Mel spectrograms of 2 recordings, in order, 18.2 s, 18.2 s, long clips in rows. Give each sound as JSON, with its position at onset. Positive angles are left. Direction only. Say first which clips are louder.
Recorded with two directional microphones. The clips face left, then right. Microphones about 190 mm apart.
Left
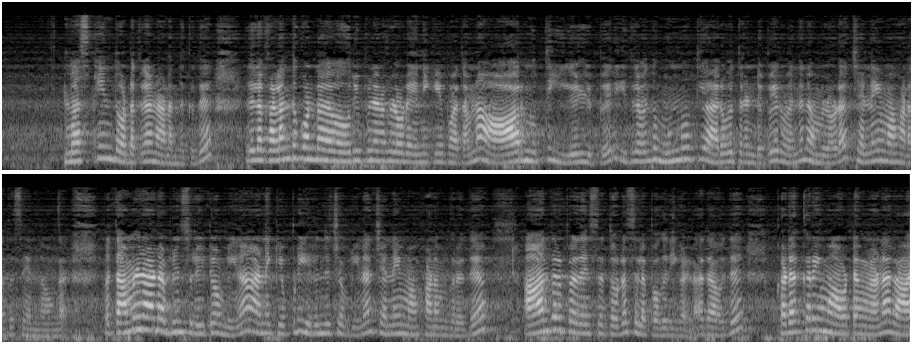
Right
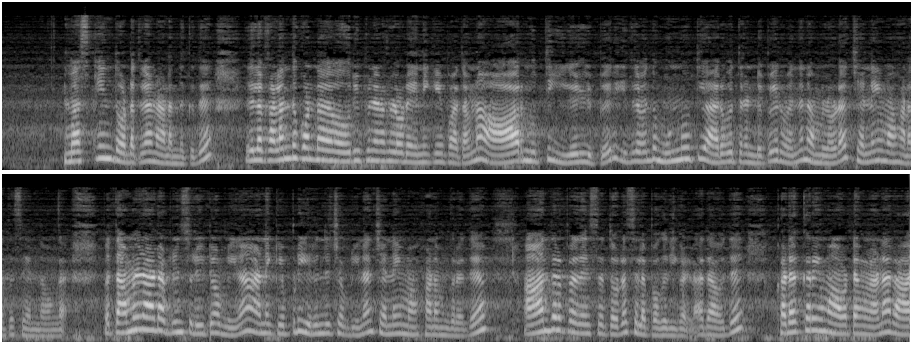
{"t": 0.6, "sound": "a woman's voice", "louder": "right 6 dB", "side_deg": -35}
